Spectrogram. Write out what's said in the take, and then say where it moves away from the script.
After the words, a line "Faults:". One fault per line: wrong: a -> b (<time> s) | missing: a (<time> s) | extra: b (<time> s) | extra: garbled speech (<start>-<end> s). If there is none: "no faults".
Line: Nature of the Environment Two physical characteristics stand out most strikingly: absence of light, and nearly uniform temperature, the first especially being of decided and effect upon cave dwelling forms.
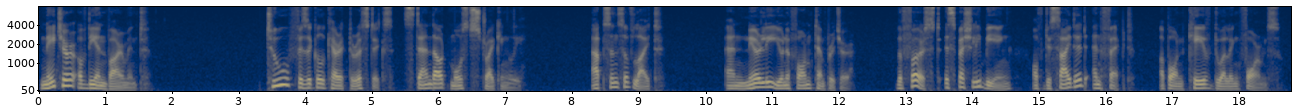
Nature of the Environment Two physical characteristics stand out most strikingly: absence of light, and nearly uniform temperature, the first especially being of decided and effect upon cave dwelling forms.
Faults:
no faults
